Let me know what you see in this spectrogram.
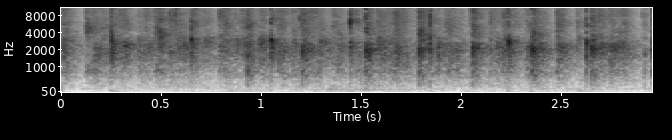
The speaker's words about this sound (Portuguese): Ese, ese merece un aplauso, ¿eh?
